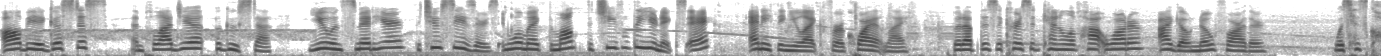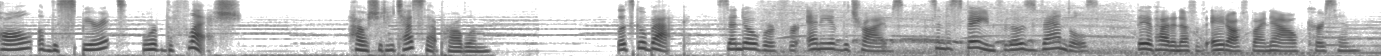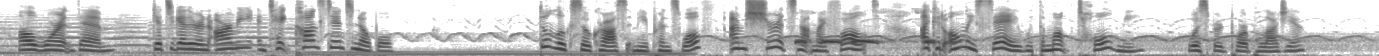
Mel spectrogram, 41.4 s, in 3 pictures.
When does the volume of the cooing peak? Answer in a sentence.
The loudest moment of the cooing is at 36 seconds.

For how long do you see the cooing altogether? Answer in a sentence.
You can hear the cooing for 6 seconds altogether.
